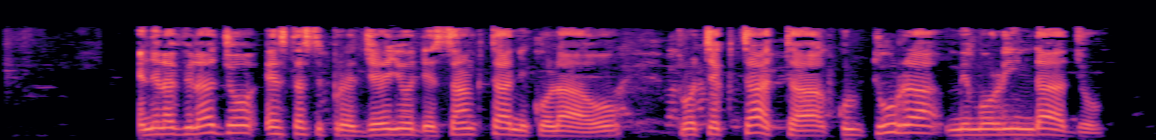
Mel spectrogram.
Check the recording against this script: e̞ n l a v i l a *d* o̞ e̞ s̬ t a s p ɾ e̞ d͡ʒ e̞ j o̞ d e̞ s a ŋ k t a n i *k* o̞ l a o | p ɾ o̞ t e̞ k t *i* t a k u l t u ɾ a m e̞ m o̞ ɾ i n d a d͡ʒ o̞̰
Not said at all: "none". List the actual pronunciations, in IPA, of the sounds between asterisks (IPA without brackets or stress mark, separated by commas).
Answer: d͡ʒ, k, a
